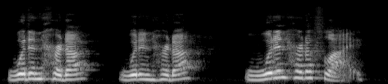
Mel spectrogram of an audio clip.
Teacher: the t becomes a flap t. So, it sounds like a soft d sound.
